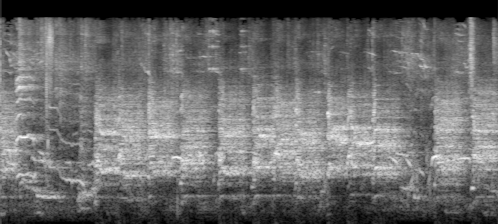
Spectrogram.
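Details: A litter of rescue puppies, a Corgi Airedale mix, keeps up a steady chorus of overlapping high whines punctuated by sharp short yips, with only brief dips in loudness.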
